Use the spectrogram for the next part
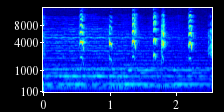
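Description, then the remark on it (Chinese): A mouse in a house squeaks in broad daylight in a run of about eight short, high-pitched chirps at irregular intervals, faint but distinct above a steady low hum, with no talking. “哦，什么声音？好像是老鼠。”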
